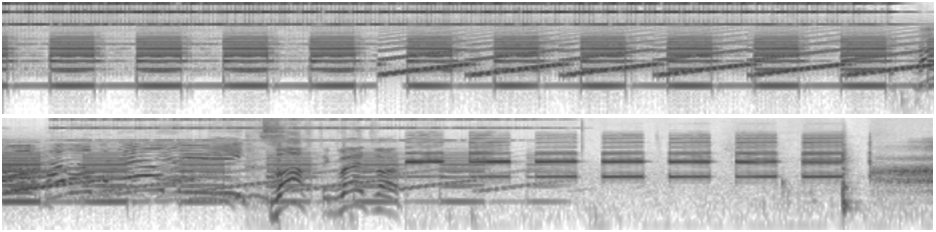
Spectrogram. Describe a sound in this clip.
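An alarm clock beeps in a fast, steady rhythm.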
